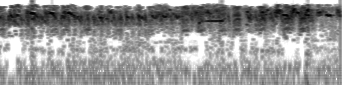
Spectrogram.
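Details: A dense chorus of high, twittering chirps from a lure mix of small birds (ciblek, kutilang, trucuk, sogon, perenjak) used to bring hard-to-lure birds down, with a brief thin whistle near the middle.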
